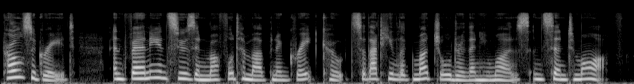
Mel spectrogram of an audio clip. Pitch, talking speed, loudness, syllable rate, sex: 230 Hz, 235 wpm, -18 LUFS, 5.7 syllables/s, female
